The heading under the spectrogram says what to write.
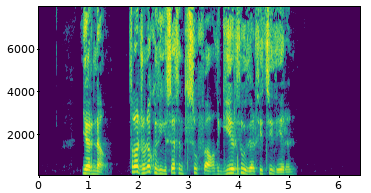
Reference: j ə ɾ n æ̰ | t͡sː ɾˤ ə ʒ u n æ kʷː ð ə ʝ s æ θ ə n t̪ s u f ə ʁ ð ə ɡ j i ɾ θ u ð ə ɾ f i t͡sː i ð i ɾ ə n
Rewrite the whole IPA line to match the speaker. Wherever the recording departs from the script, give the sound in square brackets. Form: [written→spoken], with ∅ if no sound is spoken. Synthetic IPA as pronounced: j ə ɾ n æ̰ | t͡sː ɾˤ [ə→ɑ] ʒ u n æ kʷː ð ə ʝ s æ θ ə n t̪ s u f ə ʁ ð ə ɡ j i ɾ θ u ð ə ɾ [f→θ] i t͡sː i ð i ɾ ə n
